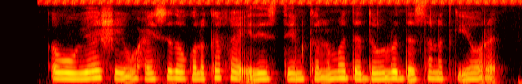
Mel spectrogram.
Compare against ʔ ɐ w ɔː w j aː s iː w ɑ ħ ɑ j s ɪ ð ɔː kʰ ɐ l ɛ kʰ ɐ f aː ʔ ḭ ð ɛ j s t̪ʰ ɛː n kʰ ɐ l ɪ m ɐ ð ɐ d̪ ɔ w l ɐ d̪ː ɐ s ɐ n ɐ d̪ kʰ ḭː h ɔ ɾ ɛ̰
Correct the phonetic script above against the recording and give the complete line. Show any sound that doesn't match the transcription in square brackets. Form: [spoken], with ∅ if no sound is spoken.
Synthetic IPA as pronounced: ʔ ɐ w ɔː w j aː [ʃ] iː w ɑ ħ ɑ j s ɪ ð ɔː kʰ ɐ l ɛ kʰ ɐ f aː ʔ ḭ ð ɛ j s t̪ʰ ɛː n kʰ ɐ l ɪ m ɐ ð ɐ d̪ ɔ w l ɐ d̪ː ɐ s ɐ n ɐ d̪ kʰ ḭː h ɔ ɾ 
